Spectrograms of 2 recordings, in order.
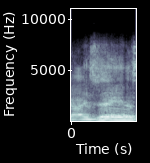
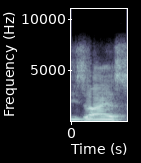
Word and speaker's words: Isaias: Some people say Isaiah, some people say other things. The Weather Center sent me a note that says Isaias, so I must stick with that.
